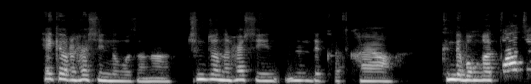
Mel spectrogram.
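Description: Packets went missing in a burst around 3.1 to 3.9 s. For the lost packets at 3.13–3.15 s and 3.25–3.27 s, the next packet carried a low-bitrate copy, so these show lost packet rebuilt from error correction: 20 ms stretches with no gap but a rougher, noisier texture. Between 3.31 and 3.37 s about 40 ms arrived too late and the decoder extended the preceding sound for roughly 35 ms, a short concealed packet loss heard as a brief smear. The end of that stretch, 3.35–3.37 s, was restored from the error-correction copy. At 3.44–3.47 s about 20 ms went missing, about 13 ms of it filled with continued sound and giving a small wobble, and its last 20 ms again came from the rougher copy. One more 20 ms rebuilt packet at 3.91–3.93 s adds another grainy blip.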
